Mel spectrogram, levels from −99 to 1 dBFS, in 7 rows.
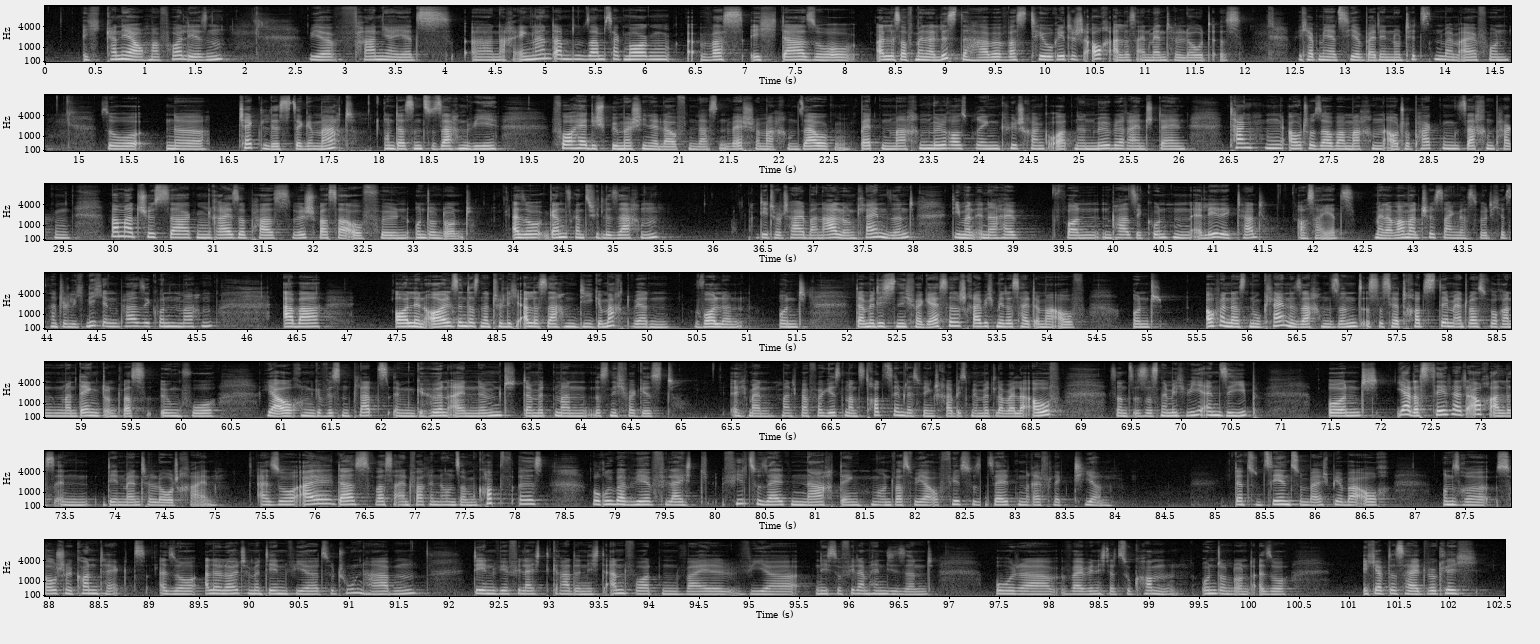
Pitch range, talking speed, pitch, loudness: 185-215 Hz, 165 wpm, 200 Hz, -23 LUFS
